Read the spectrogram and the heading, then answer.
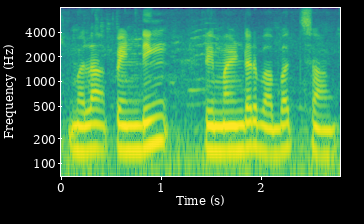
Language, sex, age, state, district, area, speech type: Marathi, male, 18-30, Maharashtra, Thane, urban, read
